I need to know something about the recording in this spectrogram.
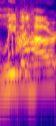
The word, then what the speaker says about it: Liebhaber: Oh, Liebhaber.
